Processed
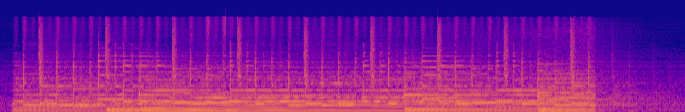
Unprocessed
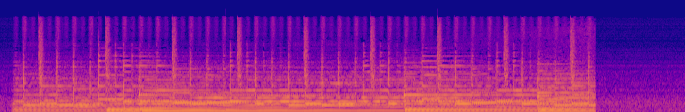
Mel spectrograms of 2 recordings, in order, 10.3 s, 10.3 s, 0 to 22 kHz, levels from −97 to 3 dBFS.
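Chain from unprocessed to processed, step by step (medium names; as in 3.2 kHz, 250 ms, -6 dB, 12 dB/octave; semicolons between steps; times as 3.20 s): 3.02–3.53 s: treble shelf 3.6 kHz +8.5 dB; tape echo 609 ms, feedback 40%, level -17 dB, low-pass 2.2 kHz; plate-style reverb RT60 4 s, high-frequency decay 0.9×, DRR 15 dB; trim -3.5 dB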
